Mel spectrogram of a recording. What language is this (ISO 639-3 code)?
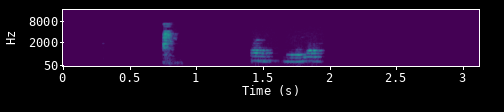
zho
